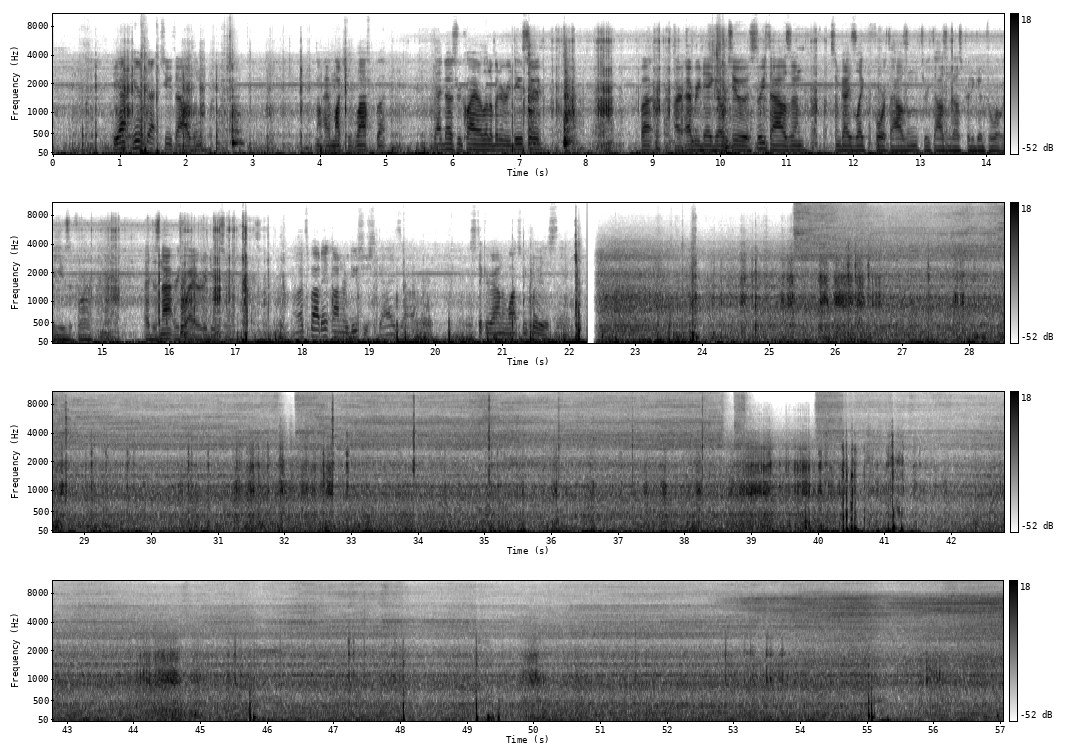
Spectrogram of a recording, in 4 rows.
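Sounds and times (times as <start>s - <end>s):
paint spray gun hissing: 25.3s - 39.1s, 40.0s - 57.0s.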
